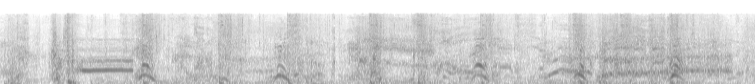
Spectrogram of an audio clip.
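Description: A creature growls and snarls close by.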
